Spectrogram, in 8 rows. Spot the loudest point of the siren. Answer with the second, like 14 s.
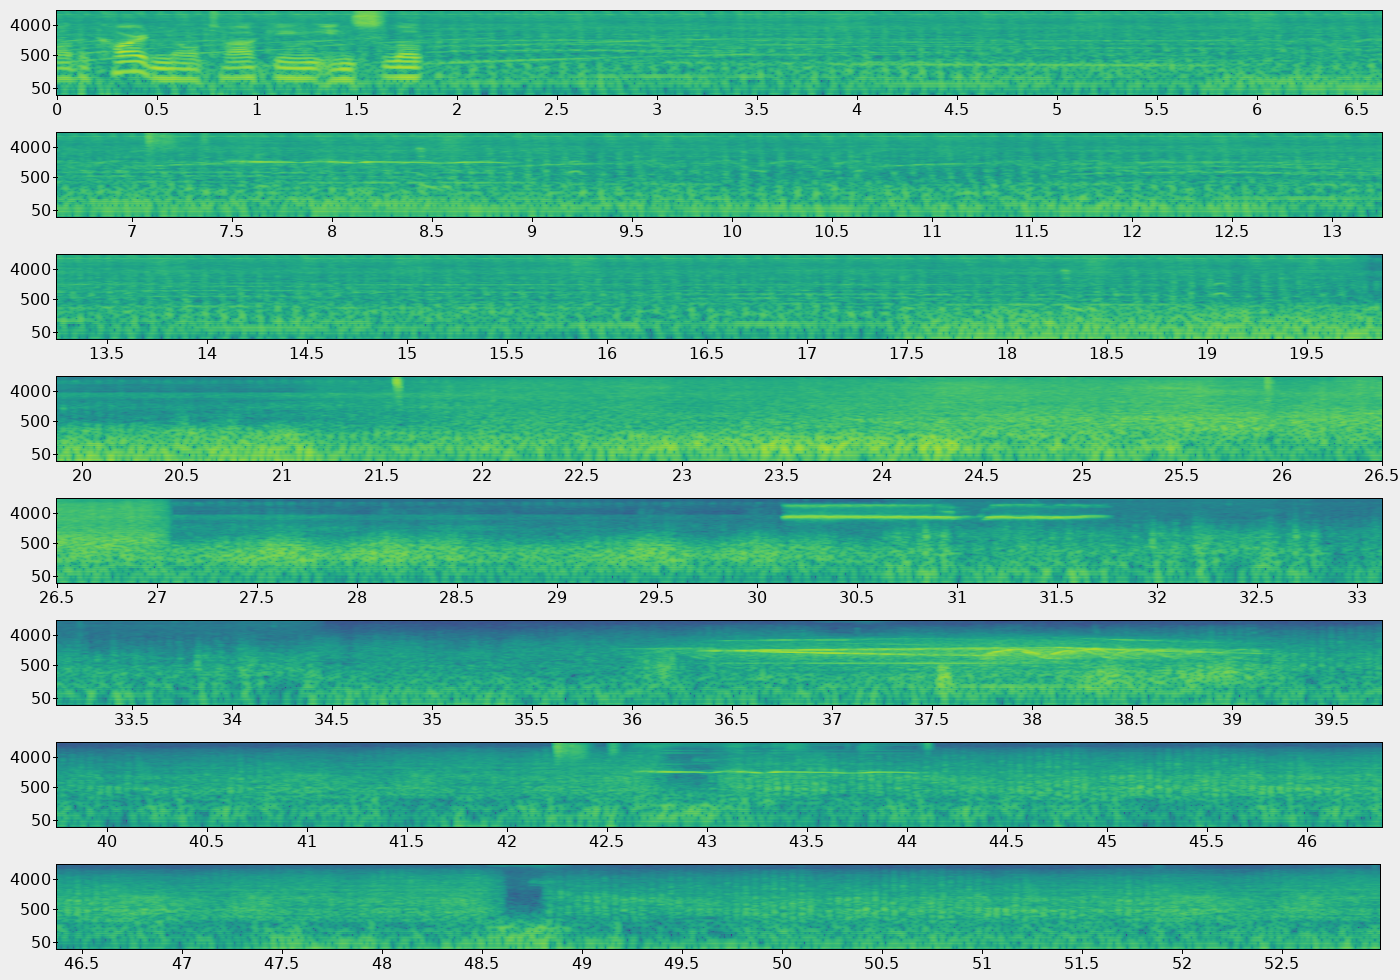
37 s.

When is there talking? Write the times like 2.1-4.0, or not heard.
0.0-1.9.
